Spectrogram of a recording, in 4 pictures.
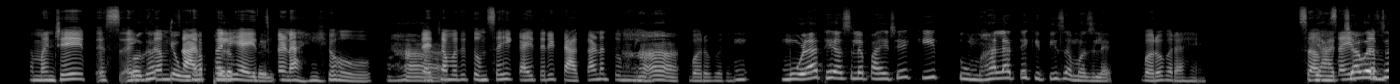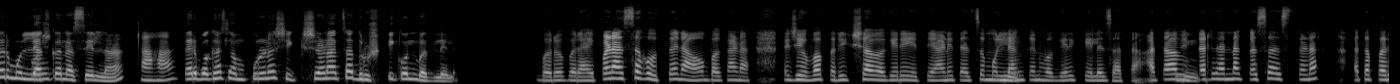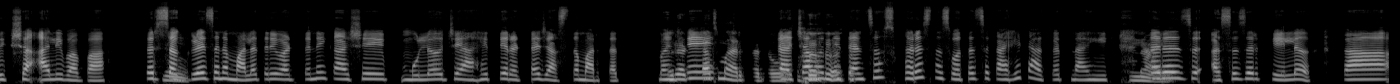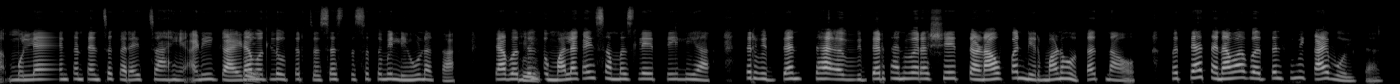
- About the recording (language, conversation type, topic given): Marathi, podcast, परीक्षा आणि मूल्यांकन कसे असावे असं तुला काय वाटतं?
- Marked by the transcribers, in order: laughing while speaking: "नाही हो"; tapping; chuckle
